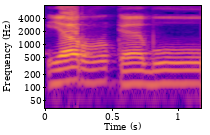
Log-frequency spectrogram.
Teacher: pada lafal Bun di situ ada bacaan Mad Alif di sukun kita boleh memanjangkannya dua harakat empat harakat ataupun enam harakat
